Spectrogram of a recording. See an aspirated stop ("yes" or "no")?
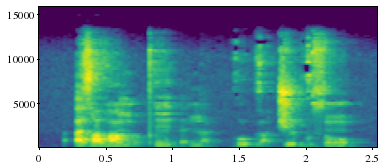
yes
